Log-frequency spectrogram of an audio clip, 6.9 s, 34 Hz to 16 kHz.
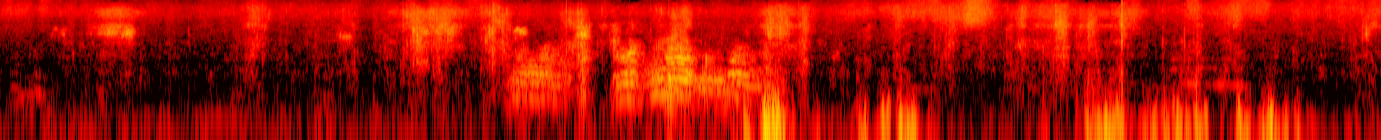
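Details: Skye Terrier puppies recorded on 5 June 2016: after quiet rustling, a rough, harmonic, whining cry rises for about a second and a half, followed by dull low thumps and handling noises.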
